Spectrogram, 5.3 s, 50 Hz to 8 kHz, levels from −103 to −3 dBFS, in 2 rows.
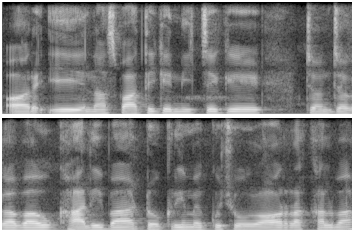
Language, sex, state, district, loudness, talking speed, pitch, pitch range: Hindi, male, Bihar, Gopalganj, -21 LUFS, 205 wpm, 130 Hz, 125-140 Hz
